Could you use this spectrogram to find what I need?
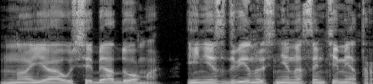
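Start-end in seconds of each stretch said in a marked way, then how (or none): none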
